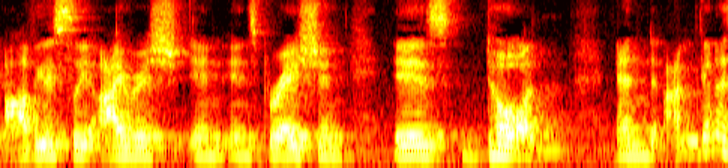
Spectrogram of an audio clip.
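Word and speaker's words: domhain: irish speaker but i believe that when you have an age in the middle of a word it cancels out the consonant before it um so it's spelled d-o-m-h-a-i-n but i believe the correct pronunciation in irish at least is dawn or something like that so i'll go with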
